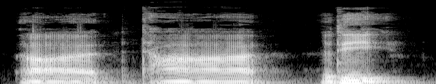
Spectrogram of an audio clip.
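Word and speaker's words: 다리: Now, the next syllable is, as I said, it's the same ri or li, and actually it's neither of those. It's ta-ri.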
